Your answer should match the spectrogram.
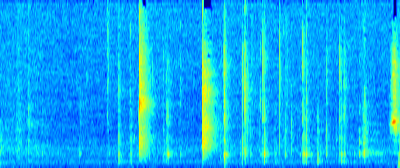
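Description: Plastic pump dispenser on a skincare cream bottle clicking as it is pressed to dispense cream into a palm: a string of small sharp clicks, the loudest two about a second and two seconds in.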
